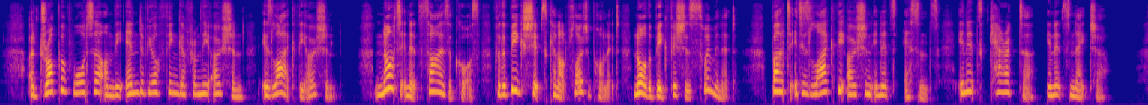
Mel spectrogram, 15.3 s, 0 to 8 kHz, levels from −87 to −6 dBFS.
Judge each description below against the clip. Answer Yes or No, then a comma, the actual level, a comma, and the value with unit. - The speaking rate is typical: No, fast, 210 wpm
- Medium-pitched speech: No, high, 230 Hz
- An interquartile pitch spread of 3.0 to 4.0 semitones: No, average, 4.4 semitones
